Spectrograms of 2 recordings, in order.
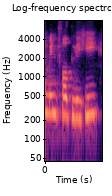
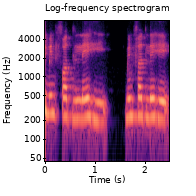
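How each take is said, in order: First: من فضلہ with a clear ee in فضلہ; من فضلہ, pure i vowel, not e; correct kasra. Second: من فضلہ with e in place of i; من فضلہ, kasra bent toward e; majhool e sound. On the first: Shown as a demonstration. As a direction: say فضلہ as fad-li-hi, short i sounds. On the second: Retold or imitated. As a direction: imitate the student: فضلہ as fad-le-he. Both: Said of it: "آپ کی sound آ رہی تھی".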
